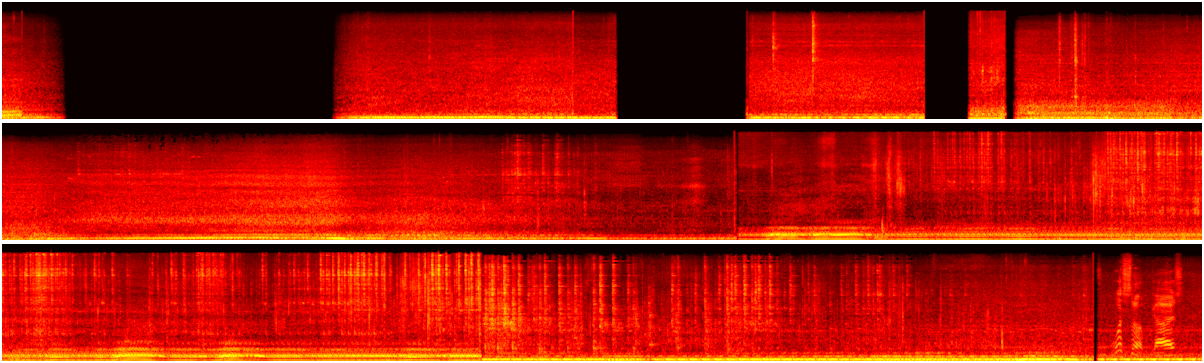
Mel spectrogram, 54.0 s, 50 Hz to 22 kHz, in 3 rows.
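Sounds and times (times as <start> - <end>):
pickup truck engine running: 38.2 - 54.0.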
